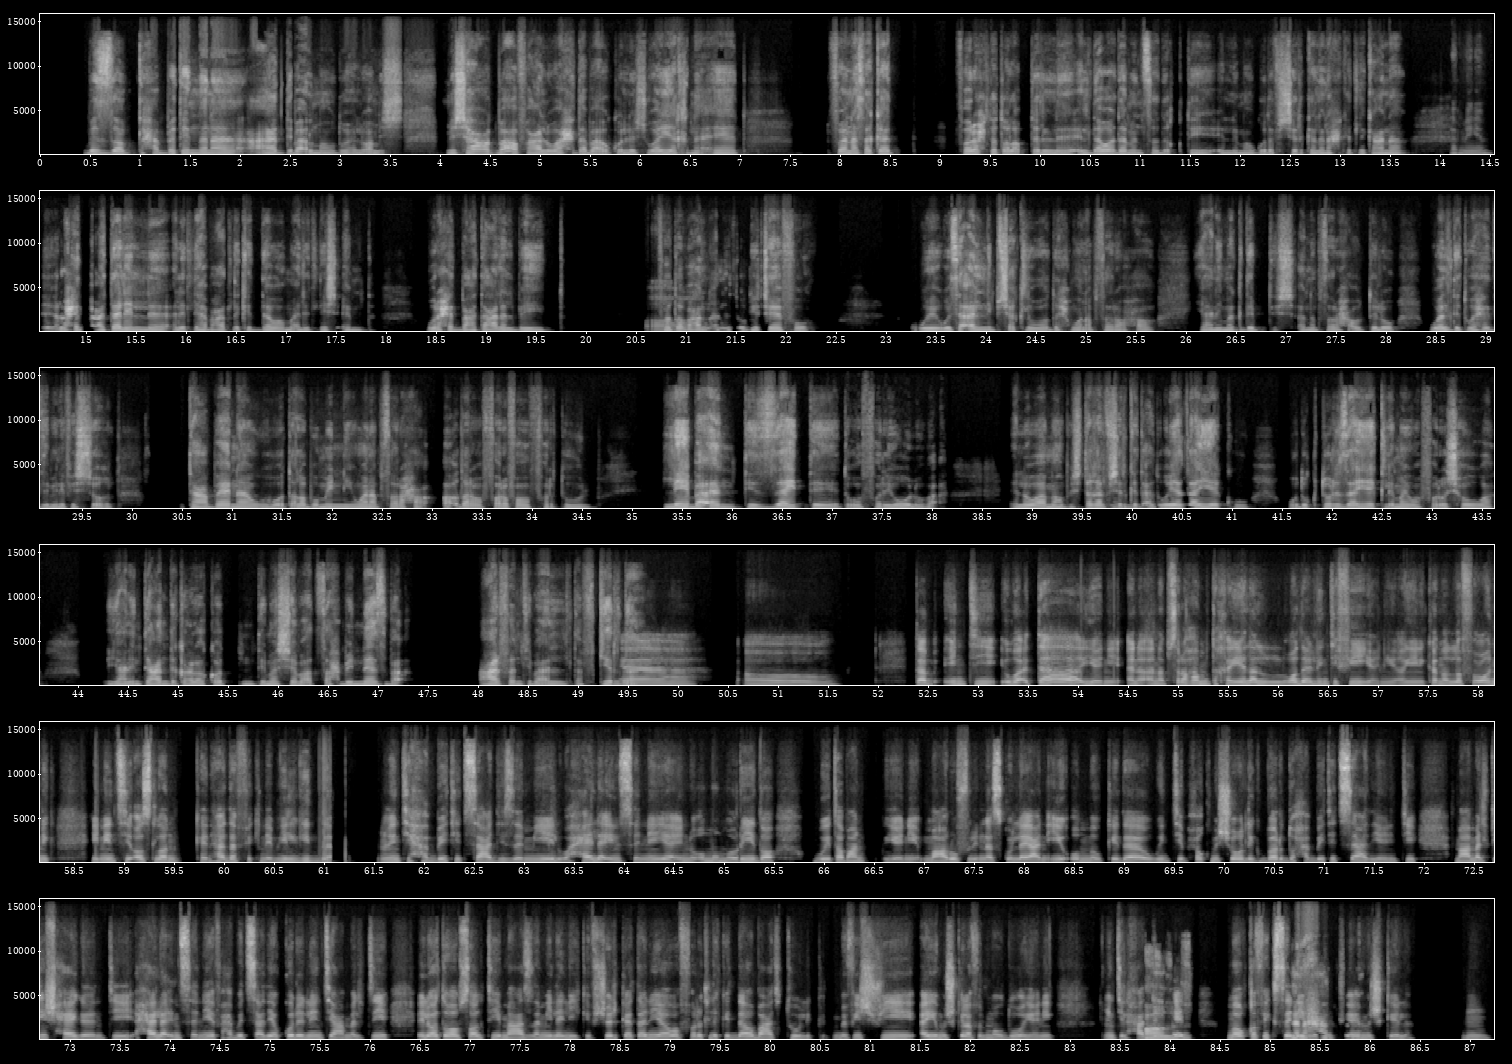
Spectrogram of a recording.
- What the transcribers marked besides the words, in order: unintelligible speech
- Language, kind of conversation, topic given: Arabic, advice, إزاي أرجّع توازني العاطفي بعد فترات توتر؟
